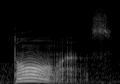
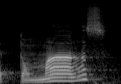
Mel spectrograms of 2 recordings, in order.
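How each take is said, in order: First: "Thomas" stressed on the first syllable; others' pronunciation. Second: "Tomás" stressed on the last syllable; correct pronunciation. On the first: Teacher showing how some say Thomas, first-syllable stress. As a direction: say "Thomas" as TÓ-mas. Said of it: "Alguns falam". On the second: Teacher correcting Thomas to Tomás, final-syllable stress. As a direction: say "Tomás" as to-MÁS. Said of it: "mas o correto é". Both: Shown as a demonstration.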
